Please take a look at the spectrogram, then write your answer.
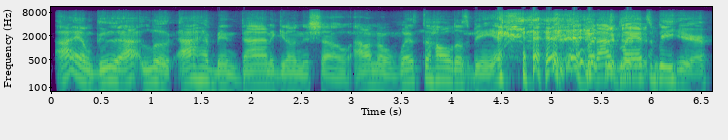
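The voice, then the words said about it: Soothing Southern US accent. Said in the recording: “I love to hear that Southern accent from you. It is so like... soothing.”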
